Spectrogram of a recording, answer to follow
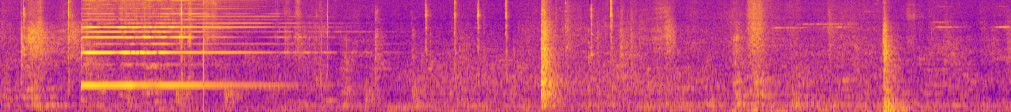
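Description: A single elevator chime sounds about a second in and rings out over about two seconds. Under it runs a steady low hum, with a few sharp knocks later on.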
